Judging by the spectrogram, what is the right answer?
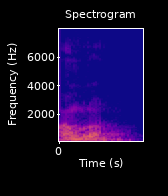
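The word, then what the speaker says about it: عمرًا: Ini kalau kata kita bacanya wa amrun aja nih. Padahal enggak, bacanya wa amran.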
